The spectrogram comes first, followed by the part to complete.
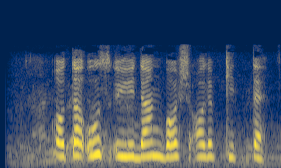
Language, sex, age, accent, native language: Uzbek, female, 19-29, Jizzax, Uzbek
